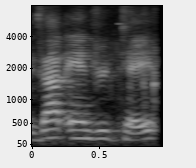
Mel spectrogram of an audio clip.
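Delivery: ordinary delivery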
